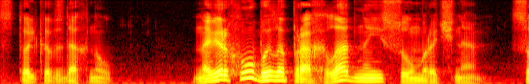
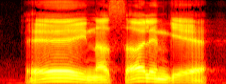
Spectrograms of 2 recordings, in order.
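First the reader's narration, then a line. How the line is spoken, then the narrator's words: Barked command. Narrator (Russian): рявкнул Фример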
